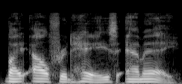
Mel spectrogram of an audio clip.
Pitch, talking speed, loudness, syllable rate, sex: 115 Hz, 165 wpm, -15 LUFS, 3.7 syllables/s, male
